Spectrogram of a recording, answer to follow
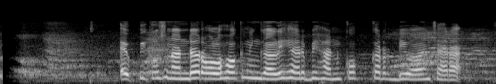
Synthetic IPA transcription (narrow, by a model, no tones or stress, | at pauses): ʔɛpikusnandəɾɔlɔɦɔk̚niŋɡaliɦɛrbiɦankɔkːərdiwawaɲt͡ʃaɾa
